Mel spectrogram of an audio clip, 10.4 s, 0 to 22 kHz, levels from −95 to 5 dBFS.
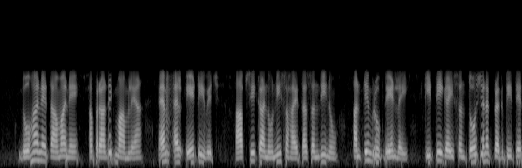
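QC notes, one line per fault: Throughout, Codec 2 vocoder: the speech is rebuilt from sine waves using only pitch, voicing, energy and a spectral envelope, so it sounds buzzy and robotic, with heavy damage that fits the top 3.2 kbit/s mode. On a spectrogram, energy sits between 150 Hz and 3.6 kHz, with nothing above 3.8 kHz.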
